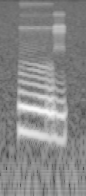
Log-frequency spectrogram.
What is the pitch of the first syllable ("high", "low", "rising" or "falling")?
low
